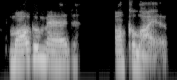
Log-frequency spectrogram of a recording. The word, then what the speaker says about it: Magomed Ankalaev: Sorry, I'm going to try to see if I can do this. Pronounce it properly. Magomed Ankalaev. There we go.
